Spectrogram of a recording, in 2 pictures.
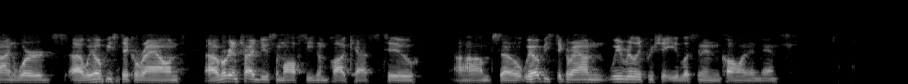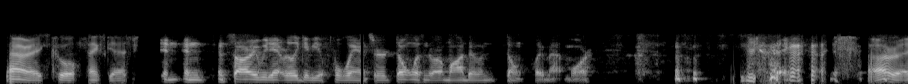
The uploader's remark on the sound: LIVE SHOW! We are discussing playoffs, waiver wire pick ups, and taking live calls.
